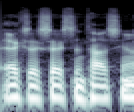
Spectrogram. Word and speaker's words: XXXTENTACION: Yeah, XXXTENTACION.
